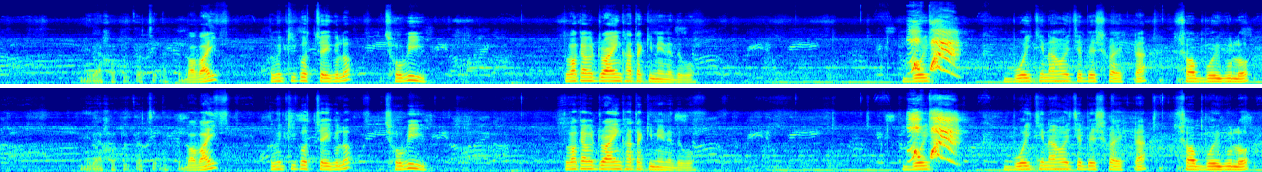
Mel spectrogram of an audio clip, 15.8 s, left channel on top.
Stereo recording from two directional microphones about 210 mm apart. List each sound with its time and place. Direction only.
1.8 s speech: 5° left (ahead or behind)
7.0 s speech: 10° left (ahead or behind)
11.3 s speech: 15° left (ahead or behind)
11.6 s baby laughter: 15° left (ahead or behind)
12.6 s speech: centre (ahead or behind)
